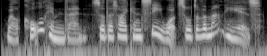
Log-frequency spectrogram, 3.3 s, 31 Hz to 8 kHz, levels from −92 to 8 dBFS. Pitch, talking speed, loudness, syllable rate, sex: 215 Hz, 285 wpm, -20 LUFS, 5.4 syllables/s, female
